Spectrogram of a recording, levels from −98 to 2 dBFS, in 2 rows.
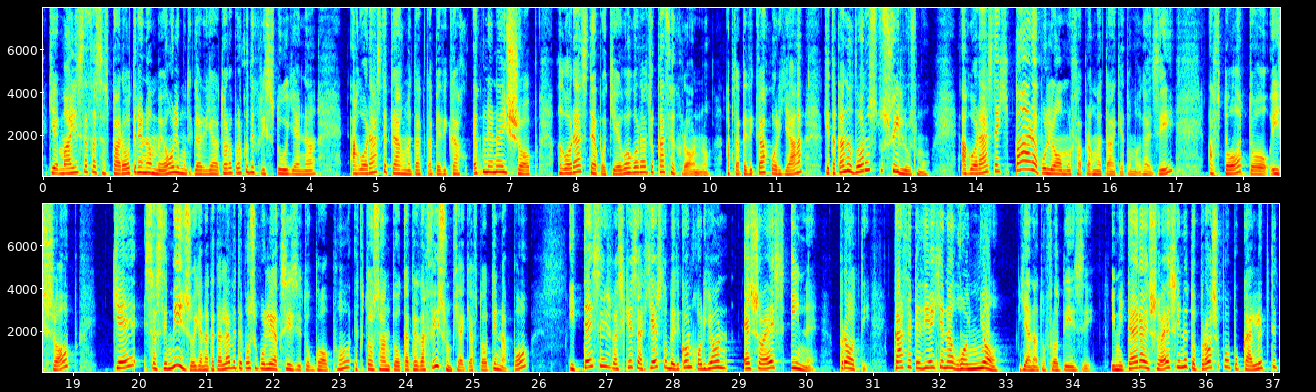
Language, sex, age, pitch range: Greek, female, 50-69, 185-270 Hz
